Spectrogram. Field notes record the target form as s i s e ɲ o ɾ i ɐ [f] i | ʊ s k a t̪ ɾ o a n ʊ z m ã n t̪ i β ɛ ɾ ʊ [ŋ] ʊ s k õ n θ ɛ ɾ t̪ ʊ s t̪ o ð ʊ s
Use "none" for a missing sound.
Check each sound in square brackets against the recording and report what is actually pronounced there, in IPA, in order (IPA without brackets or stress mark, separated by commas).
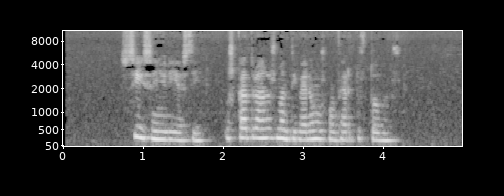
s, ŋ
